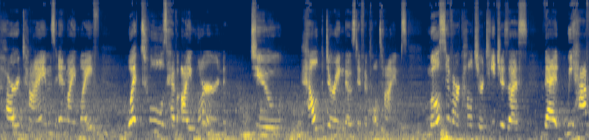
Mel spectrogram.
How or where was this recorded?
inside a vehicle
